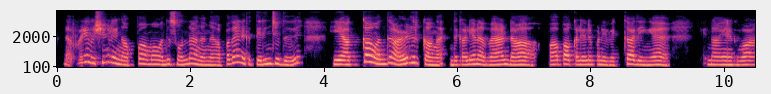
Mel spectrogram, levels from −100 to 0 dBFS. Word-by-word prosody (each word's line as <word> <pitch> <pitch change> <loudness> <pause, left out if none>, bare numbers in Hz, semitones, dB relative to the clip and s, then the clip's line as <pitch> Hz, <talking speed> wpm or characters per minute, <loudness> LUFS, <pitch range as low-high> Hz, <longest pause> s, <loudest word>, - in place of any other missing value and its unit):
நெறைய 345 - -5
விஷயங்கள் 315 +1 0
எங்க 215 -4 0
அப்பா, 200 +7 -5
அம்மா 230 0 -2
வந்து 230 +3 -1
சொன்னாங்கங்க. 215 -3 -1
அப்பதான் 240 - -2
எனக்கு 255 -4 -2
தெரிஞ்சுது 240 -2 +1 0.7
என் 220 -1 +6
அக்கா 215 +12 +3
வந்து 240 +4 +1
அழுதுருக்காங்க. 230 -6 +2 0.2
"இந்த 205 0 -2
கல்யாணம் 220 -1 +1
வேண்டாம் 205 -1 +3 0.3
பாப்பா, 220 +2 +1
கல்யாணம் 210 0 -1
பண்ணி 210 -1 0
வைக்காதீங்க" 200 0 -1 0.9
நான் 205 0 -1
எனக்கு 205 0 -1
வா 210 - +1
215 Hz, 135 wpm, -22 LUFS, 205-245 Hz, 0.9 s, என்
